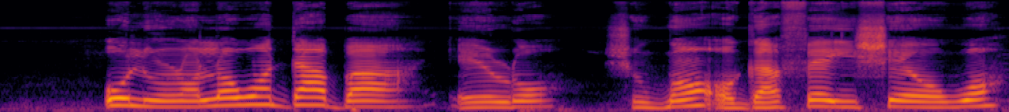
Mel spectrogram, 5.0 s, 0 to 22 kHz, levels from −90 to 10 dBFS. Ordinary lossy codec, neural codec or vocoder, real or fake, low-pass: none; none; real; none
